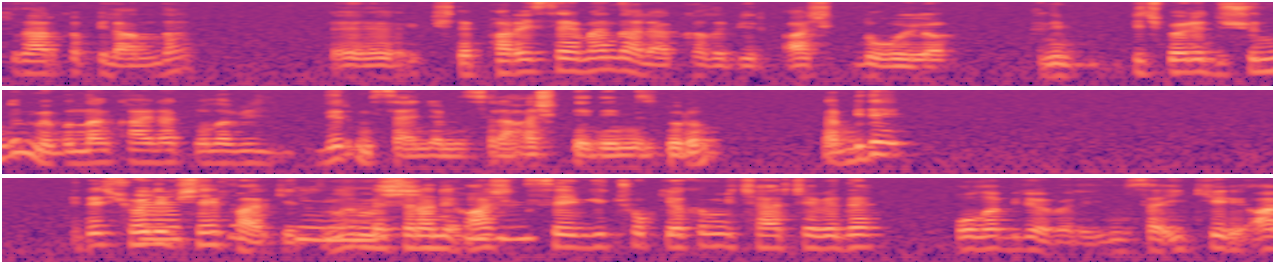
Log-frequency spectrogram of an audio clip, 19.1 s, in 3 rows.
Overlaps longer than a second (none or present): present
